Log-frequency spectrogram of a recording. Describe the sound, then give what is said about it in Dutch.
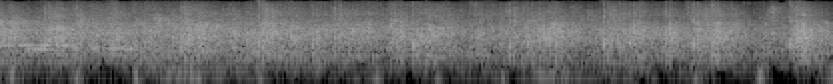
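An audience applauds for God, a dense, even wash of many hands clapping at once that holds at the same loud level throughout. “Let's give God a great round of applause.”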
